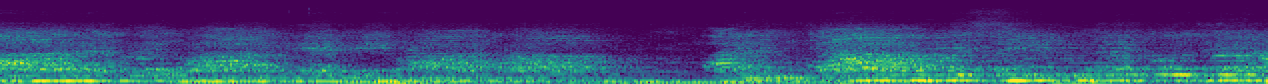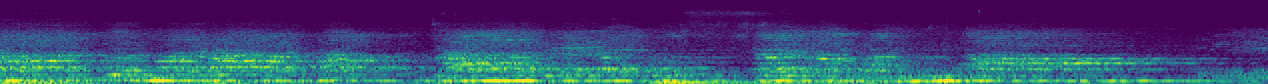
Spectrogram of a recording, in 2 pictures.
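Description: Music with a group of voices singing in chorus over steady sustained low accompanying notes, with a short break about three and a half seconds in.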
